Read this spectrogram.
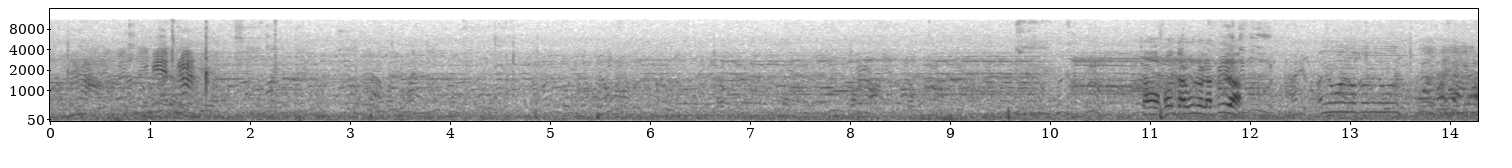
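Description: Men shout to each other at a distance outdoors.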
